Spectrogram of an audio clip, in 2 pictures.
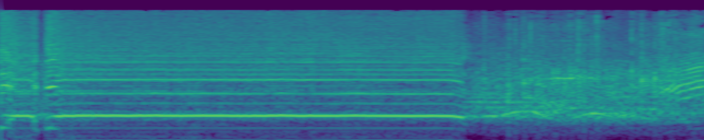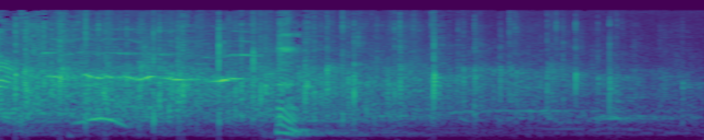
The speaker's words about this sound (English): Clap your hands and give the Lord a shout.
